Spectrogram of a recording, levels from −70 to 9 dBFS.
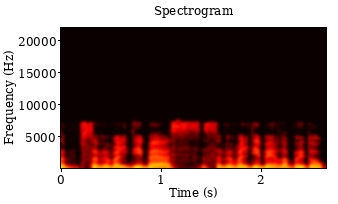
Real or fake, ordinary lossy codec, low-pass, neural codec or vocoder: real; AAC, 32 kbps; 7.2 kHz; none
